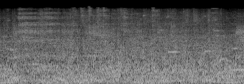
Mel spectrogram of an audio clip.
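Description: Building interior rattling and rumbling as it shakes in a strong earthquake: a steady, dense clatter of fixtures and furniture.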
